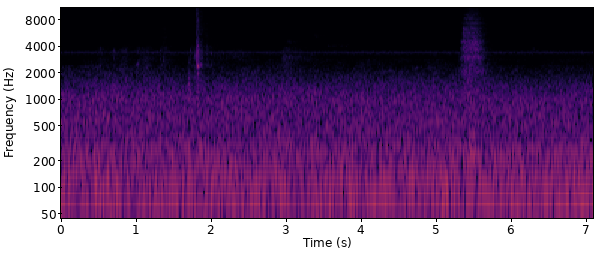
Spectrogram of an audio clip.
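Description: Outdoor ambience: a steady hiss and rumble like light wind on the microphone, under a faint steady high tone. A single sharp click comes about two seconds in, and a short breathy rustle a little past five seconds.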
